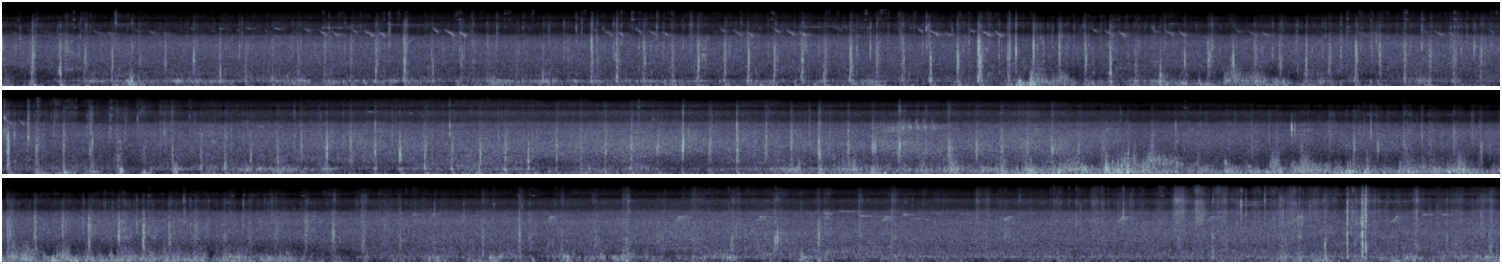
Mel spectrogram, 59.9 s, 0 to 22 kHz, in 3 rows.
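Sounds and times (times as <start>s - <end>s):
microphone movement rumble: 0.0s - 51.0s, 51.7s - 59.9s
running footsteps on dirt path: 0.0s - 59.9s.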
